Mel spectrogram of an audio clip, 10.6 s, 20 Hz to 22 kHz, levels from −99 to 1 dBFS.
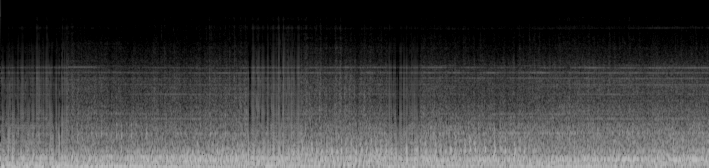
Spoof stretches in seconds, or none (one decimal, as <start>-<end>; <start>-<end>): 0.0-1.0; 3.7-4.5; 5.8-6.3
